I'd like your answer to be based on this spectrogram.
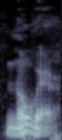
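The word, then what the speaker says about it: Knowhere: Nowhere. Aber mit K am Anfang. The K is silent.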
